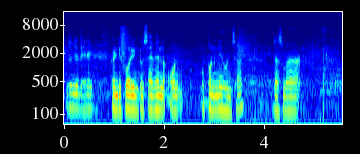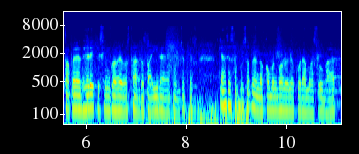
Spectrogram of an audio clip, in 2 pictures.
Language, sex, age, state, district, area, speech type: Nepali, male, 18-30, West Bengal, Jalpaiguri, rural, spontaneous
